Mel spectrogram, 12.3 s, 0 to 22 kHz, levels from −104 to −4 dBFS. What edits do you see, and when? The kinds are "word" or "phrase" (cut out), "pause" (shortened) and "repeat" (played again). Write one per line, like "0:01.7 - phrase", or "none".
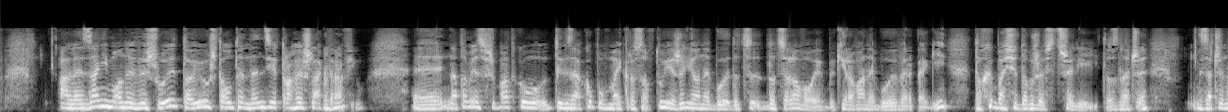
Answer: none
